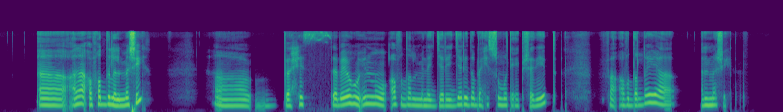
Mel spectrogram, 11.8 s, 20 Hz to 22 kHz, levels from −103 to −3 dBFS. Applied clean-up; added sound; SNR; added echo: none; none; none; none.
